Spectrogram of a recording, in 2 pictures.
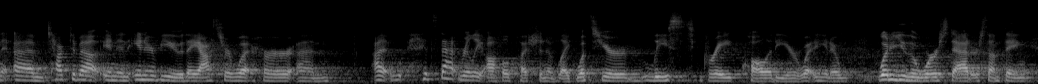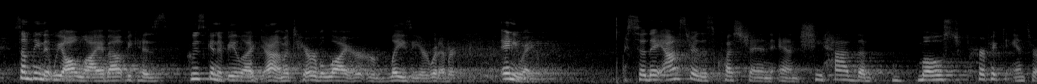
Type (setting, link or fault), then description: setting, large echoing room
